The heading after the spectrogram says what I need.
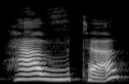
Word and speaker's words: have to: So instead of saying have to, can you guess what sound it turns into? An F.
